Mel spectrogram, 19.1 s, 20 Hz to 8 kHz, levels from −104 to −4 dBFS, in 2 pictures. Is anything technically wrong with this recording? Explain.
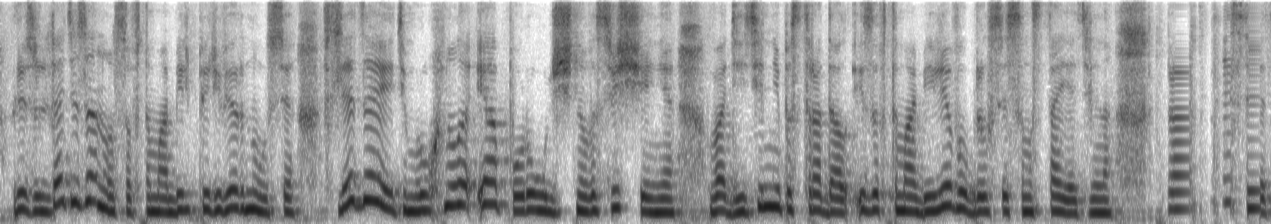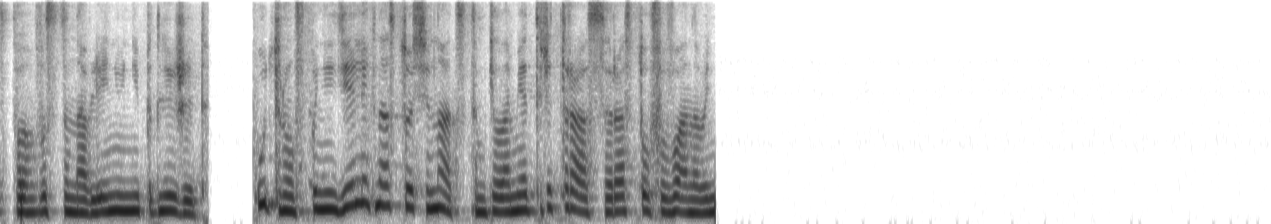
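Yes, two faults.

From 8.58 to 9.65 s there is repeated packet loss (robotic sound). Eleven holes, the longest about 100 ms, are each patched by stretching the preceding sound, so roughly half that second is synthetic fill. The result is choppy, with pieces missing. It never goes fully silent, which separates it from a dropout.

From 14.89 s to the end, the audio drops out to silence. The likely cause is a lost input, such as a disconnected device or failed link, with silence written afterward. It is dead silence with no room tone and no concealment, unlike the patched gaps earlier. Under both faults, the G.722 call path holds nothing above 8 kHz.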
